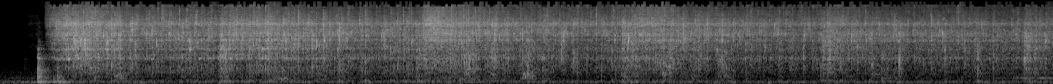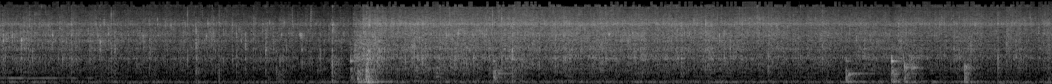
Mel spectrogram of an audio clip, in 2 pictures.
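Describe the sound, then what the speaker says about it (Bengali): Soybean chunks fry in a little mustard oil in a pan, giving a continuous loud sizzle with occasional stirring scrapes that carries on steadily throughout. "এবার একটি পাত্রে সরষের তেল দিলাম অল্প পরিমাণে, দিয়ে সয়াবিনগুলোকে ভেজে নেব।"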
